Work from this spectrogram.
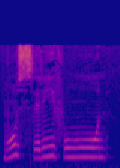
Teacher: Why the ra is so thin? Because it has kasra. The ra with kasra or with there is permanently thin.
